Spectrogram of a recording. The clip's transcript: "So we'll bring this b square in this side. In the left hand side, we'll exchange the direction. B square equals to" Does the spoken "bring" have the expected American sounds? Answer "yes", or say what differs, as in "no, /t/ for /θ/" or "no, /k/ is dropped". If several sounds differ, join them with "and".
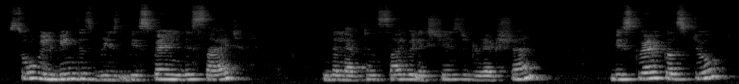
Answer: no, /ɹ/ is dropped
